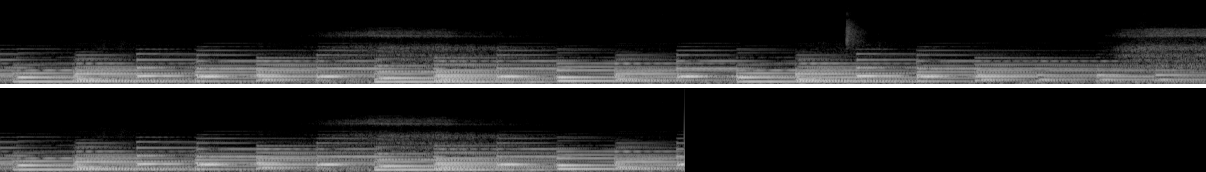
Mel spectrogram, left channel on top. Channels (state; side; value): drops out; right; at 6.9 s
